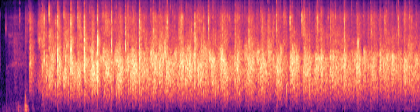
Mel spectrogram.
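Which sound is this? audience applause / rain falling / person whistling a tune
audience applause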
